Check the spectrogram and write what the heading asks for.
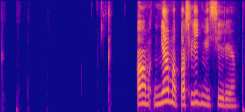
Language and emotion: Russian, positive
